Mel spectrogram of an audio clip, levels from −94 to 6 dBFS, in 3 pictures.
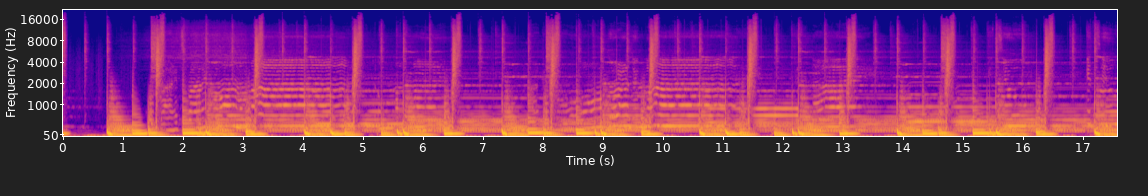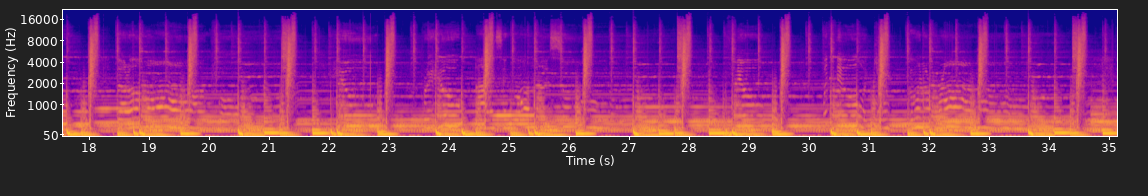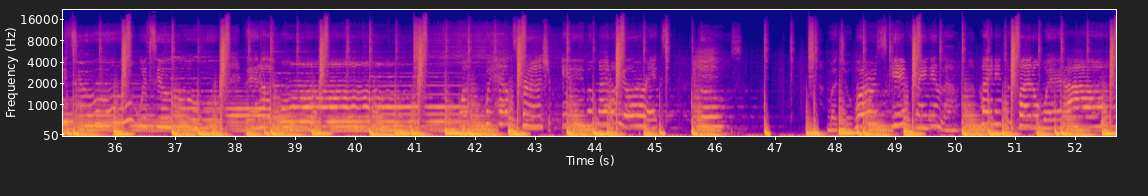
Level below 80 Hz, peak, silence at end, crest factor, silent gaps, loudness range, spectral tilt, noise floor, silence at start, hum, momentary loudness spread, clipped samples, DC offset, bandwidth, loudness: -18 dBFS; 0 dBFS; 0 s; 14 dB; none; 2 LU; -6.5 dB/octave; -36 dBFS; 0 s; none; 7 LU; under 0.1%; under 0.1%; 16 kHz; -16 LUFS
